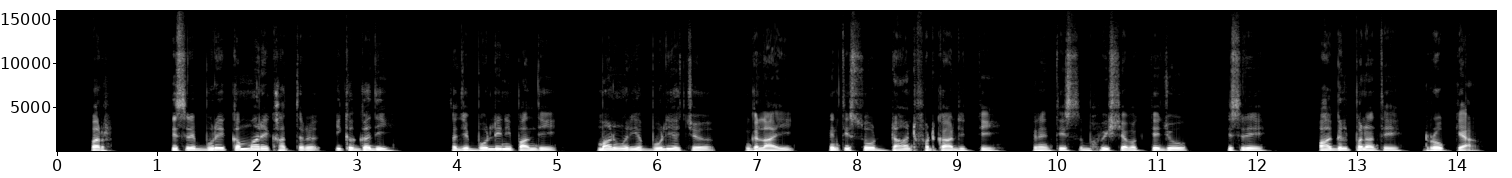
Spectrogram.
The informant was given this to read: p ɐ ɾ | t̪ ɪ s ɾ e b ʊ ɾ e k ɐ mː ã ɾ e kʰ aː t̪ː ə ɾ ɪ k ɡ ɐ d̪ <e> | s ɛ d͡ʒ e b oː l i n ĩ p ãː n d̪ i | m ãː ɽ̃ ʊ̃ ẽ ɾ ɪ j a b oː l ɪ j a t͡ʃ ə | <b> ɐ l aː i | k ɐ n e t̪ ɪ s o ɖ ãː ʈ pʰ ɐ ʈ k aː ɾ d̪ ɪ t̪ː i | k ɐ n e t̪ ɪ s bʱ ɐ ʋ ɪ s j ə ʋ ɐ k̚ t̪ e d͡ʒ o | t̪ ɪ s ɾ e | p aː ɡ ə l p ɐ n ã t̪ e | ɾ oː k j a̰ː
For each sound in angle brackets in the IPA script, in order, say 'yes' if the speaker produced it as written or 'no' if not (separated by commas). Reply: no, no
